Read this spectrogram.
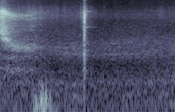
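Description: A metal can clinks.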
